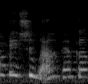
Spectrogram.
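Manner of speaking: mock flustered answer to the shouting lady. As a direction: squeak it out, caught off guard. Her own flustered reply, retold.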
